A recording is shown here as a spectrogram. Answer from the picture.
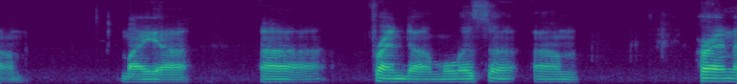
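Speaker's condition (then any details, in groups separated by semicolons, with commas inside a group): ALS; leg onset, later arm weakness; speech issues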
